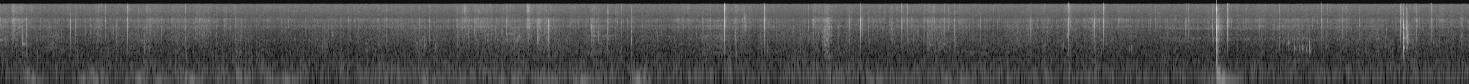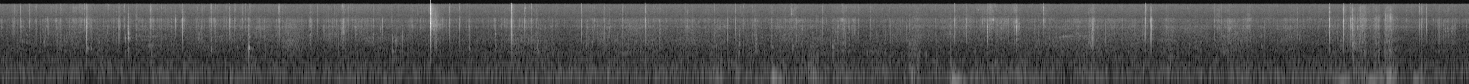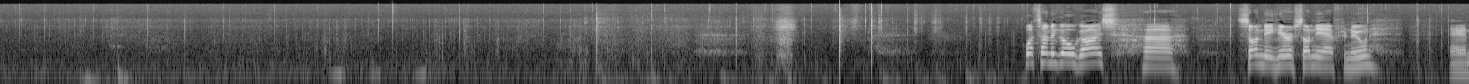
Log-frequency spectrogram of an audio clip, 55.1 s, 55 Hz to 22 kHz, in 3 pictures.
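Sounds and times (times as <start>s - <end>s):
campfire crackling: 0.0s - 55.0s
faint fire hiss: 0.0s - 55.0s
sharp pops and snaps: 0.0s - 55.0s.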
